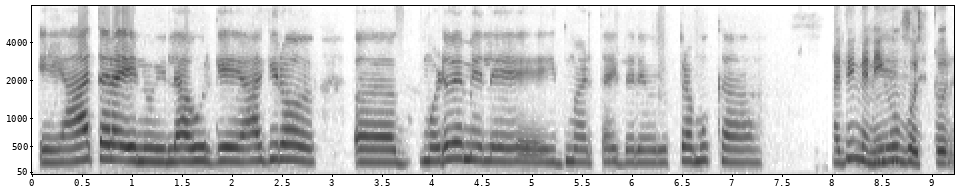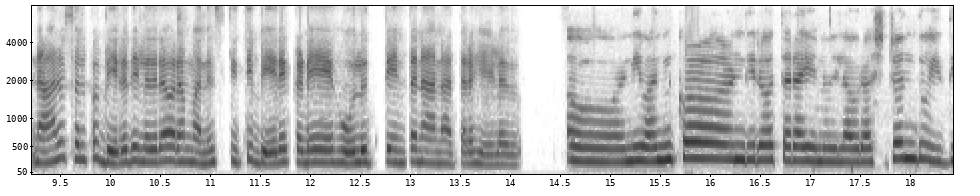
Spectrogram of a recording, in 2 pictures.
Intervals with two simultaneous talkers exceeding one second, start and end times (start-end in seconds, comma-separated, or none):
none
